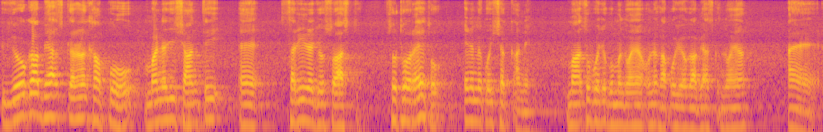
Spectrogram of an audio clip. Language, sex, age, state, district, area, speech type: Sindhi, male, 60+, Madhya Pradesh, Katni, rural, spontaneous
